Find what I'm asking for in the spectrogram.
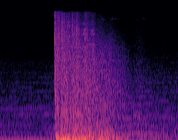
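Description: Gunfire rips out in the RoboCop: Rogue City video game, a sudden loud burst of rapid shots lasting under a second after a quiet start, then trailing off into a softer reverberant tail.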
